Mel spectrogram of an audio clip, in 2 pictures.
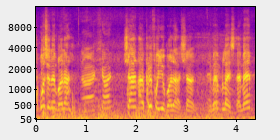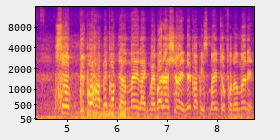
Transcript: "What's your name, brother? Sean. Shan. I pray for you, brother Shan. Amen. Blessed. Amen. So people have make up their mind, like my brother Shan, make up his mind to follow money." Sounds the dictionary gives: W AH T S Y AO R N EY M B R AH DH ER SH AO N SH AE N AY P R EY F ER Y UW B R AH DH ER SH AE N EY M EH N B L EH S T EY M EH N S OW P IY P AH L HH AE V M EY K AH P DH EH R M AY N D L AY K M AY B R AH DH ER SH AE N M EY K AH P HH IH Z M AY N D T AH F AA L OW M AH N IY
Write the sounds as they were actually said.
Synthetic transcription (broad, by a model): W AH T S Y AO N EY M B R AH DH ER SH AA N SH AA N AY P R EY F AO Y UW B R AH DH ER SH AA N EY M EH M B L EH S EY M EH N S OW P IY P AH L HH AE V M EY K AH P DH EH M AY N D L AY K M AY B R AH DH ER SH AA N M EY K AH P HH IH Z M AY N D T AH F AA L OW M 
